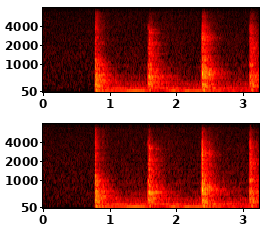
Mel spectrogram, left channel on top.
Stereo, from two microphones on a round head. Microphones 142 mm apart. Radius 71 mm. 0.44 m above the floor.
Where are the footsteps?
15° right (ahead or behind), 3 m; by 3.2 s 45° right (ahead or behind), 3.5 m.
